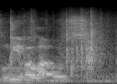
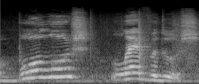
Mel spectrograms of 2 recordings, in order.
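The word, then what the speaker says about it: bolos lêvedos: That's called proofing, and that's what we're going to do with these little bolos, levolos. Tell the viewers at home how to say it for real. Oh, bolos levados.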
